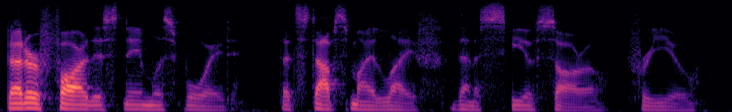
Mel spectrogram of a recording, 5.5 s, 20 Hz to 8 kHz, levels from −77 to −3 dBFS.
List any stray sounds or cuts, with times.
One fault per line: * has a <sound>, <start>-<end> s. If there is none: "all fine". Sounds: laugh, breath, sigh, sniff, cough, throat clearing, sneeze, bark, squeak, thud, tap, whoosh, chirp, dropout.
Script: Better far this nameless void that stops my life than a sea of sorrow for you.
* has a dropout, 3.8-3.8 s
